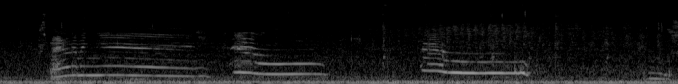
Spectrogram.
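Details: Pet domestic cat indoors giving three long, drawn-out meows, each sliding slightly downward and lasting about a second, with a steady low hum underneath and faint background music.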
